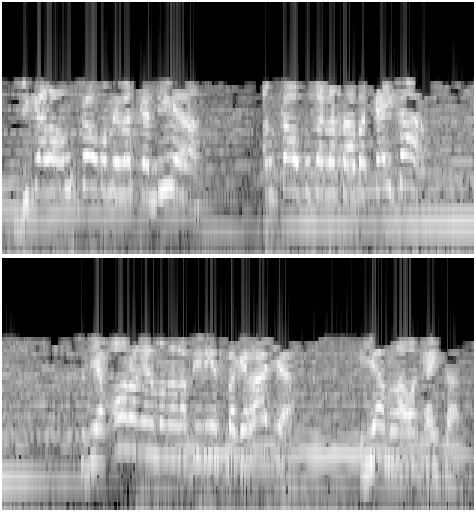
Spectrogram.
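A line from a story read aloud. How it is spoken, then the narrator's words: Crowd shouting. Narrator (Indonesian): orang-orang Yahudi berteriak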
